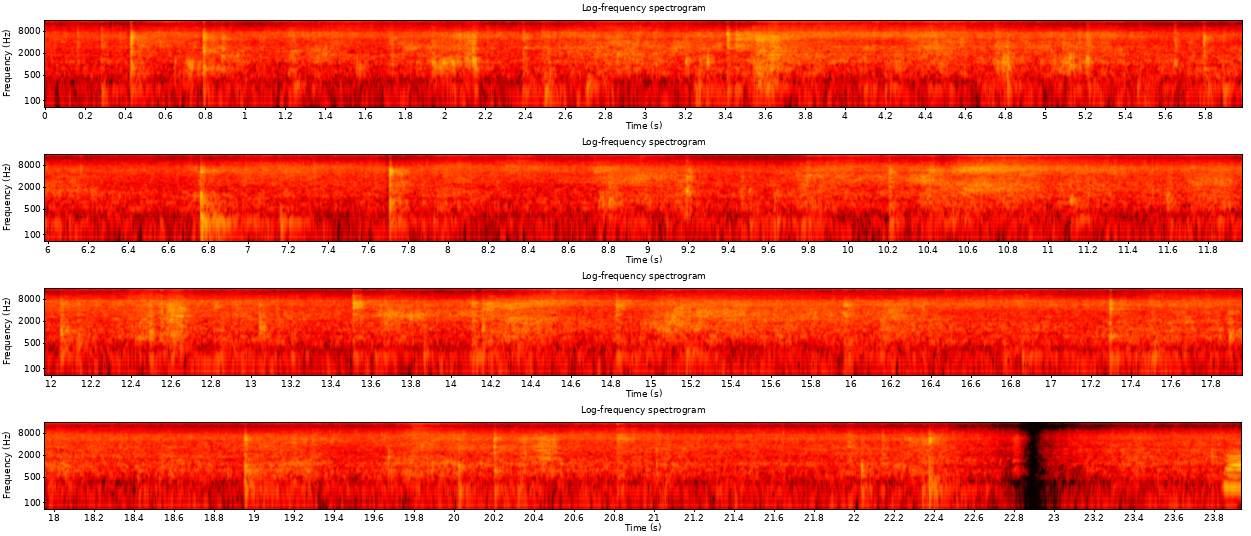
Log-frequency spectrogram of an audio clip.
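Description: Ground lobster-soup spice paste and garlic fry and sizzle steadily in a pan, with occasional stirring scrapes, loud and continuous, then a brief dip near the end.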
